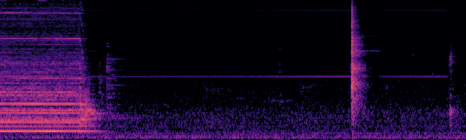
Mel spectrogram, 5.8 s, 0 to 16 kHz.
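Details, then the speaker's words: 2018 Indian Scout Bobber with S&S air filter and Vance & Hines full exhaust, just after Dynojet Power Commander V install: key cycled to check the fuel line doesn't leak. Steady electric buzz about one second, then a click. Normal fuel pump prime. "One last thing we need to do before we call it a day is cycle through the key and see that there is no fuel coming out of the fuel line."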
